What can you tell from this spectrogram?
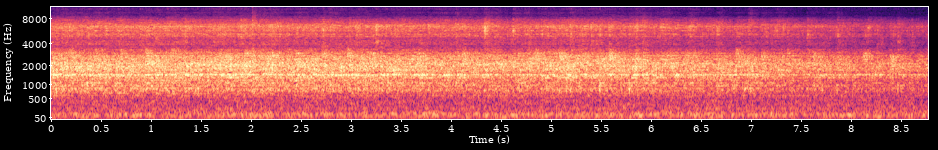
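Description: Large stadium crowd applauding, a steady wash of clapping heard through a television's speaker, fading near the end.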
